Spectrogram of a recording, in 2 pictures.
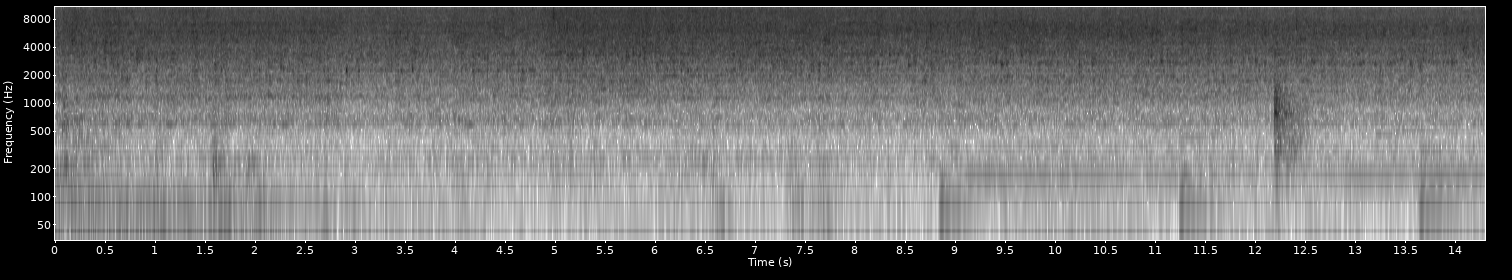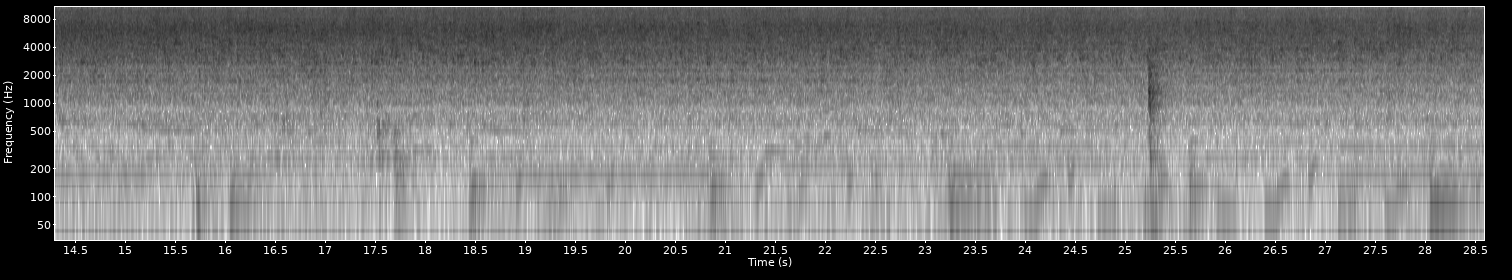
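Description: Marinated chicken pieces frying with spring onions in hot oil in a non-stick pan: a steady sizzle, a little stronger in the first several seconds and then easing. Two short sharp ticks come about twelve and twenty-five seconds in.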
